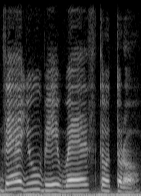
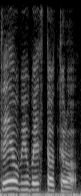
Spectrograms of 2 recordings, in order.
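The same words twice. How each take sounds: First: The phrase is said at a normal pace. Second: The phrase is said fast, like a tongue twister. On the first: "練習してみましょう" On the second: "早口言葉のように言ってみましょう"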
